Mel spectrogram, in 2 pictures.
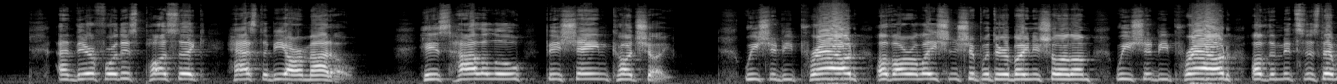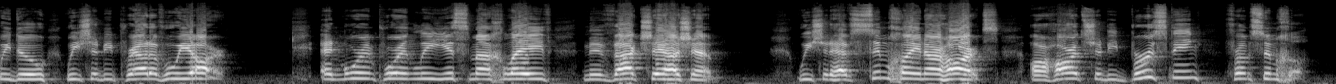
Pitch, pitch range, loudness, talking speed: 245 Hz, 235-255 Hz, -10 LUFS, 135 wpm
